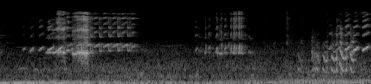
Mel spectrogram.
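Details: Wild rainbow lorikeets visiting a balcony in Melbourne, Australia, give harsh, buzzy calls with rasping overtones in short bursts, then a scattered chatter at the end, over a steady low hum.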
